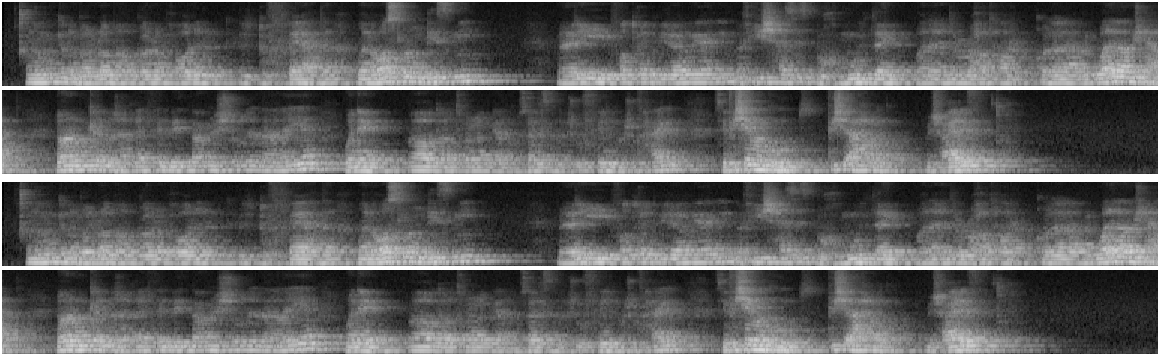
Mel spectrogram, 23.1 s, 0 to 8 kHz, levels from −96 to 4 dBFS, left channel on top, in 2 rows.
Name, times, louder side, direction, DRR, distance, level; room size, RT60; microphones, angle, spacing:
voice 1, 0.2-4.7 5.5-11.6 12.1-14.7 15.0-15.3 15.6-20.5 20.8-21.3, equal, 70° left, -5 dB, 0.9 m, -22 dB
2.7 x 2.2 x 2.6 m, 1.1 s
head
